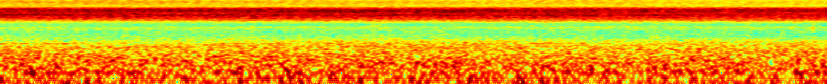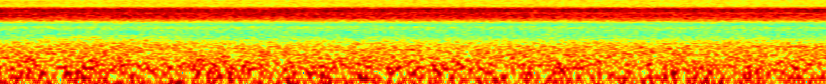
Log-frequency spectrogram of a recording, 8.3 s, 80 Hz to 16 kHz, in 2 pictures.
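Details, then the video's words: Summer cicadas heard on a suburban walk in Nisshin, Aichi, Japan, 28 July 2021, early afternoon. A steady high hiss runs the whole time over a louder, rough low-frequency rumble of outdoor noise. "Summer Cicadas Sounds"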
